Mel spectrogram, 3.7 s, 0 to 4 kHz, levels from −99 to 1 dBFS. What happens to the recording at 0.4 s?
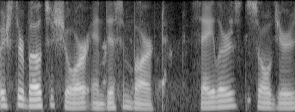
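At 0.4 s you're in the middle of an echo leak that runs from about 0.03 to 0.97 s. A faint, delayed copy of the speech trails the original by roughly a quarter of a second (about 247 ms), sitting well below the main level. It's most likely a far end on a loudspeaker whose echo canceller didn't fully scrub what its mic picked up, so that residue got sent back down the line.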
